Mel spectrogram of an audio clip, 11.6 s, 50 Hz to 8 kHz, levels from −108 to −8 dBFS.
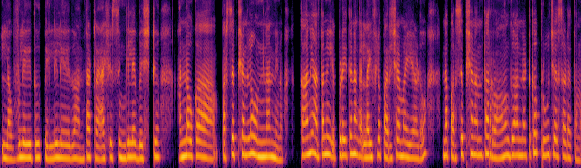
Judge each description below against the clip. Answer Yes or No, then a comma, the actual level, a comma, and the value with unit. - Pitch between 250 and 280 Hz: Yes, very high, 255 Hz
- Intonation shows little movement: No, average, 3.2 semitones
